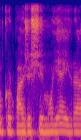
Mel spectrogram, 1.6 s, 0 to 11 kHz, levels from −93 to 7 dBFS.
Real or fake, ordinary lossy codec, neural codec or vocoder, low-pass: fake; Opus, 24 kbps; vocoder, 44.1 kHz, 128 mel bands every 512 samples, BigVGAN v2; 9.9 kHz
